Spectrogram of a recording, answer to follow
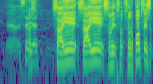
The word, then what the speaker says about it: Sayed: with the Abdul, you know what I'm saying, Saeed. I said that right? Yeah, Sayed. Syed. So the folks that's mispronouncing it, Syed.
